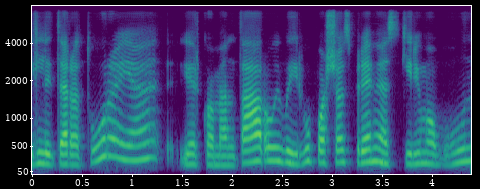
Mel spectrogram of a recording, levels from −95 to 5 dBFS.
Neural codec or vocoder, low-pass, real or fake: codec, 16 kHz, about 1 kbps, DyCAST, with the encoder's durations; 7.2 kHz; fake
